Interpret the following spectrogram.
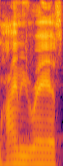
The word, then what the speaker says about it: Jaime: Now, I call him Jamie Reyes. Some people like Joel call him Jaime Reyes. I think it really just kind of depends. I'm used to pronouncing it Jamie Reyes. I mean, that's I don't know why it would be pronounced a different way.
